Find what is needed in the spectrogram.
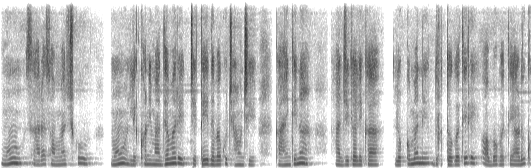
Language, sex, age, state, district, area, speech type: Odia, female, 45-60, Odisha, Jajpur, rural, spontaneous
